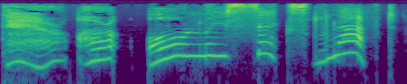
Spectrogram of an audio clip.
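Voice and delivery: high, slow, drawn-out dismay. Acted. Teacher looking in her paperclip box, dismayed. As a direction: stretch each word out in horror. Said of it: "shaking her head in dismay".

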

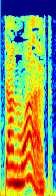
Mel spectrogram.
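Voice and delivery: high-pitched curious question. A narrator's reading. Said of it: "Rebecca asked curiously".

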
